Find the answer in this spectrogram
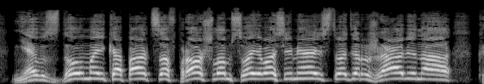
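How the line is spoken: Shouting after someone. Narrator (Russian): крикнула она вдогонку Катерине

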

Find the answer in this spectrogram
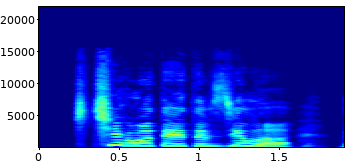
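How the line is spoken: Friendly laugh. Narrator (Russian): дружелюбно рассмеялась я

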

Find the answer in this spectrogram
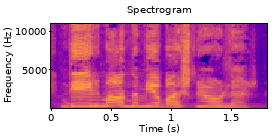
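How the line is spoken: Shouting. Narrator (Turkish): diye bağırdı

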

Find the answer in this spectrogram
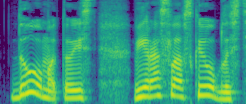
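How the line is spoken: Laughing. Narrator (Russian): засмеялась

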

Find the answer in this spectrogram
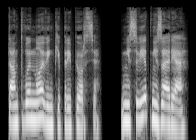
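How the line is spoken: Good-natured grumble. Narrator (Russian): добродушно проворчала она

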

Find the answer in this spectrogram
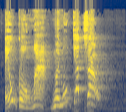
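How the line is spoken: Sudden shout, old monster. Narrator (Vietnamese): lão quái ngư bất chợt đã quát lên

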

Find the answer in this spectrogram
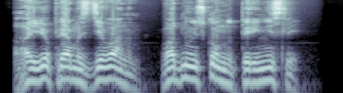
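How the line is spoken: Snorting. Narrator (Russian): хмыкнул Гунбарь

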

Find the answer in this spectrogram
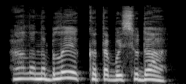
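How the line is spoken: Sighed, at a loss. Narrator (Russian): вздохнула Бри, не зная, что делать с вызванным джинном из бутылки

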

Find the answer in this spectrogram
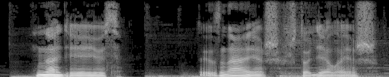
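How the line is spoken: Muttered. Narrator (Russian): пробормотал он

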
